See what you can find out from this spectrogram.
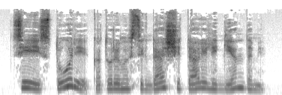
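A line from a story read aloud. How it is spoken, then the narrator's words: Plain. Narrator (Russian): сказал он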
